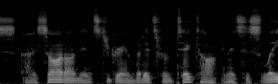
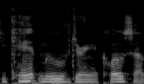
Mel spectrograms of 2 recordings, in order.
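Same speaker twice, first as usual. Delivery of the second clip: usual speaking voice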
